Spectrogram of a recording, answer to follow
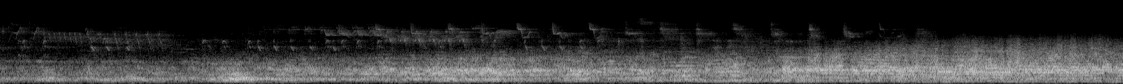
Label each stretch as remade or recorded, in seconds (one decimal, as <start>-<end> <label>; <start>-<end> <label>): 0.0-6.0 recorded; 6.0-8.5 remade; 8.5-9.0 recorded; 9.0-10.2 remade; 10.2-11.2 recorded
